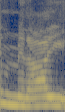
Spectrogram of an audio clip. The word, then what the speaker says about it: Minari: I mean, they say Minari in the movie, don't they? – Yes, that's how I heard it in the movie. – Okay, well, fine. Then I'm going to stick with Minari.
